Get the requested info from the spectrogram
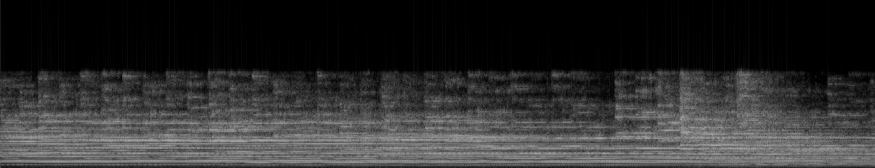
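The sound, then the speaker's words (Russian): Church bells rung by Alexander Zhikharev, bell ringer of the Kolomenskoye museum and bell master-inventor, ring continuously in a dense, overlapping peal, their rich metallic tones layering and sustaining throughout, loud, with fresh strikes breaking through near the end. “Александра Жихарева, звонаря музея Коломенское, колокольного мастера-изобретателя, записала Тамара Левенкова.”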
